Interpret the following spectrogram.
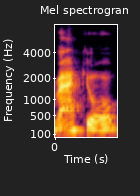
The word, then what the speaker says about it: vacuole: And I remember vacuole because it rhymes with saccule.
